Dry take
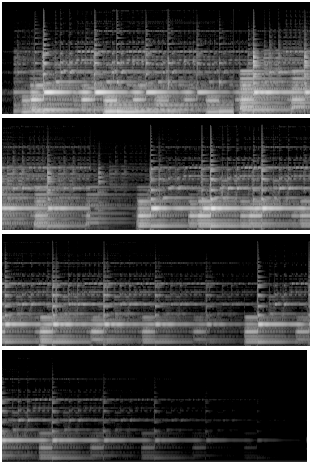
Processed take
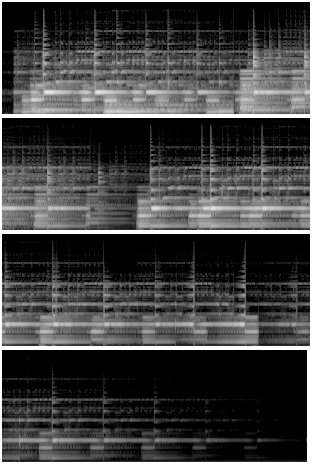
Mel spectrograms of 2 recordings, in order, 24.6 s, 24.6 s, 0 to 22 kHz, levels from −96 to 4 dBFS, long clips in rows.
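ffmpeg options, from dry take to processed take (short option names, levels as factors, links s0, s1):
-filter_complex "[0:a]asettb=1/sr,asplit=3[s0][s1][s2];[s0]atrim=end=14.364[s3];[s1]atrim=start=14.36:end=15.03,asetpts=PTS-STARTPTS,afade=t=in:d=0.004:c=qsin,afade=t=out:st=0.666:d=0.004:c=qsin,lowpass=f=4000:w=0.5412,lowpass=f=4000:w=1.3066[s4];[s2]atrim=start=15.026[s5];[s3][s4]acrossfade=d=0.004:c1=hsin:c2=qsin[s6];[s6][s5]acrossfade=d=0.004:c1=qsin:c2=hsin,asplit=3[s7][s8][s9];[s7]atrim=end=15.792[s10];[s8]atrim=start=15.788:end=18.832,asetpts=PTS-STARTPTS,areverse[s11];[s9]atrim=start=18.828[s12];[s10][s11]acrossfade=d=0.004:c1=hsin:c2=hsin[s13];[s13][s12]acrossfade=d=0.004:c1=hsin:c2=hsin"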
